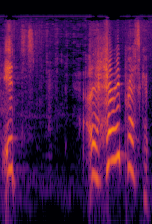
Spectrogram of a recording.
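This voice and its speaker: A woman's voice: very high-pitched, animated, slow, a little mellow, exaggerated voice. An actress playing a nervous, evasive young woman who hesitates and bristles, in an old radio detective drama. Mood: evasive, indignant. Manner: hesitant, stammering, indignant when pressed. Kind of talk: 1940s radio drama acting.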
